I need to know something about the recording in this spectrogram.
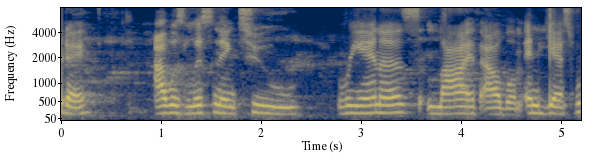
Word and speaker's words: Rihanna: And yes, we're going to say Rihanna because that's how you pronounce her name. I've been arguing with my friends about this. They're like, "We didn't know her name was pronounced Rihanna." Says, "When was it Rihanna?" I'm like, "It was always Rihanna." Okay.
